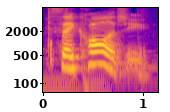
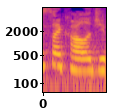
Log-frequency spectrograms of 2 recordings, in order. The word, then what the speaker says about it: psychology: that is my pseudonym p is also not pronounced when it comes as a first letter in words followed by consonant like psycho or psychology or pneumonia there was never any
